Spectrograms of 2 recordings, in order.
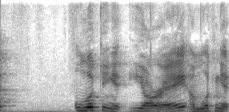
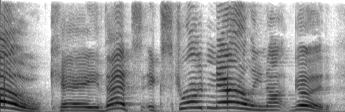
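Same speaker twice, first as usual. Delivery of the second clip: louder, slowed ironic understatement; mock dismay; 6 semitones higher, 11 dB louder, slower than usual. Fan watching the lead vanish, loud mock dismay. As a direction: drag out the disbelief. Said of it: "and you go".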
